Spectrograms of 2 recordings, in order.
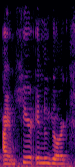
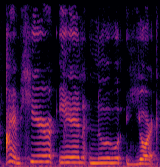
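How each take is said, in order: First: Said in the usual way. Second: IN NEW YORK stretched out slowly, word by word; drawn-out emphasis. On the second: Real, not acted. States it grandly, then repeats it.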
